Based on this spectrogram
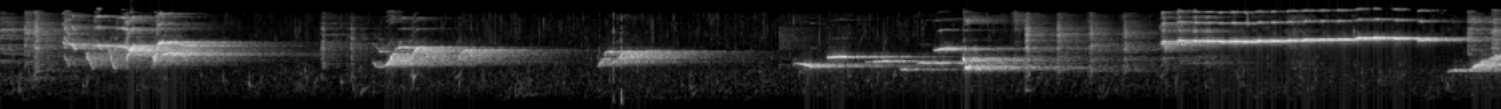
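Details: Master song of a white-rumped shama, used to train and lure birds, over nature sounds and running water: a varied run of whistled phrases, some falling, some steady and high, changing every second or two.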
